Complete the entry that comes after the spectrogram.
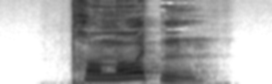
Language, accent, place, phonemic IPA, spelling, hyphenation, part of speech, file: German, Germany, Berlin, /pʁoˈmɔʊ̯tn̩/, promoten, pro‧mo‧ten, verb, De-promoten.ogg
- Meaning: to promote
